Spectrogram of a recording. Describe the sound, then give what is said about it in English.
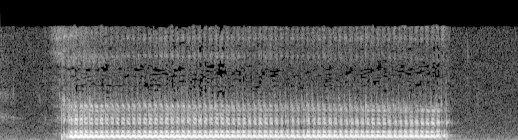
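A voice chants the letter R, holding a steady, buzzing rolled R for about three seconds, a low trilled drone with a fast flutter that sounds like a very small idling engine, starting and stopping abruptly. “When we start chanting the letter R, the first thing that we should know is that it should sound like a very small engine.”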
